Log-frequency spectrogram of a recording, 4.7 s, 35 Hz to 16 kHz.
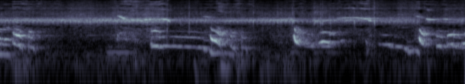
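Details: Two Labrador Retrievers making funny noises while playing and baring teeth at each other, February 2019; short sliding whimpers and yips, each dropping in pitch, repeated roughly every second over a constant background hiss.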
